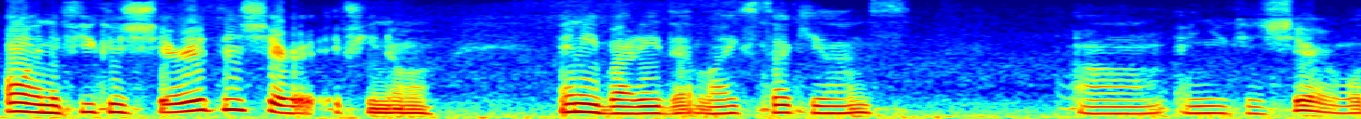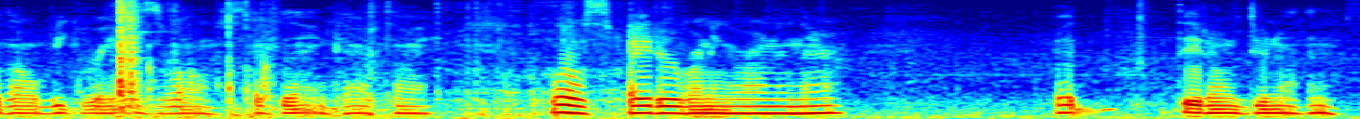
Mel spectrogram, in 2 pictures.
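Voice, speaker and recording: Her voice is lowish with little pitch movement, vocal fry, and a normal pace, heard over a noisy background. She was born in Puerto Rico, grew up in Connecticut, and runs a plant channel, chatting loosely with many fillers while repotting cacti.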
